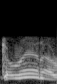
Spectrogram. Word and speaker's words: Durana: That is Joe Durana, because he kept saying, my name's Durana, rhymes with banana.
